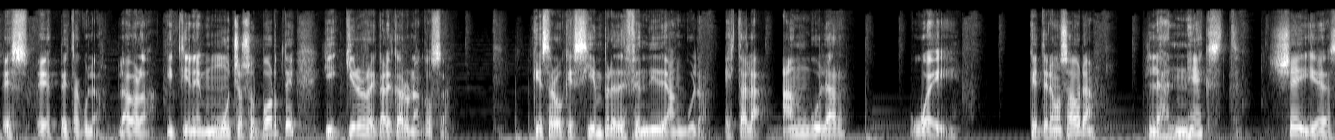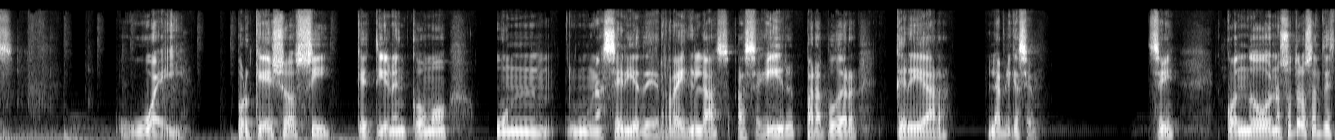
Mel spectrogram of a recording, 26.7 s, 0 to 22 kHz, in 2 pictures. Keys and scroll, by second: 0.0 ctrl+s, 2.5 a, 2.7 space, 3.1 e, 3.3 space, 11.3-12.9 typing, 13.9-16.4 typing, 16.8 ctrl+s, 25.8-26.7 typing.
